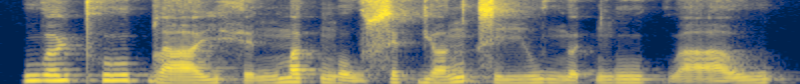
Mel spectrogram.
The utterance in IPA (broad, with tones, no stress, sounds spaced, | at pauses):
w ɵ˥ ɥ pʰ uː˥ p̚ l aː˨˧ j h ɪ˨˧ ŋ m ɐ˧ k̚ ŋ o˨˩ w s ɪ˨ k̚ j ɐ˨˥ ŋ t͡s iː˨˧ w n̪ ɵ˨ t̚ ŋ uː˧ kʷ aː˨˥ w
